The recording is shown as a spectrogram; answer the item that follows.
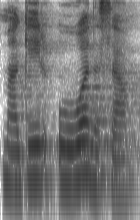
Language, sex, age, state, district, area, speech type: Goan Konkani, female, 18-30, Goa, Murmgao, urban, spontaneous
